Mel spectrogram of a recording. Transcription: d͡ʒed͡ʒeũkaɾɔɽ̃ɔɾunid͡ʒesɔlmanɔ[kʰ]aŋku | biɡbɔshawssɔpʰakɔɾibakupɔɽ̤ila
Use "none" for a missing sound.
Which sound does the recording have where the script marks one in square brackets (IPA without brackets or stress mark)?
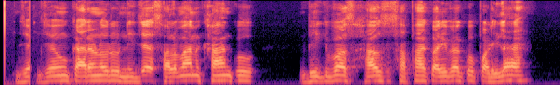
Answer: kʰ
